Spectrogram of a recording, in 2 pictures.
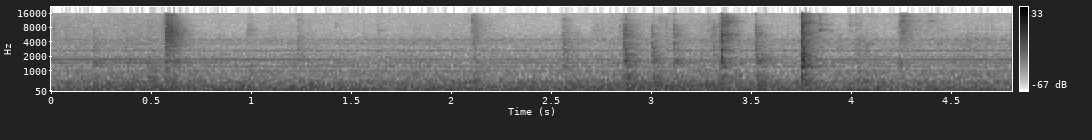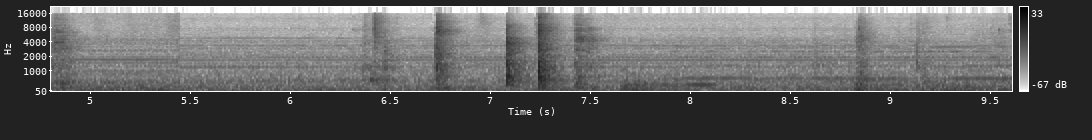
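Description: Train cab interior: a steady low hum with scattered sharp clicks and knocks, the loudest a quick cluster about seven seconds in. Near the end a faint whine starts and slowly rises in pitch.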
